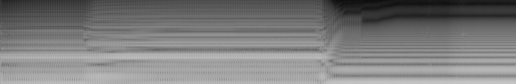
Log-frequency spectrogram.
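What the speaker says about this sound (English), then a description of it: "And then finally a drive circuit." A loud, buzzy synthesizer tone from an Erica Synths Graphic VCO oscillator, with rich harmonics and gritty drive distortion, shifting character partway through as the drive changes, sustained without pause.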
